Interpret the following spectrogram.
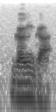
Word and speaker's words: गंगा: और तीसरा है गंगा। यहां पर अंगा का उच्चारण हुआ।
